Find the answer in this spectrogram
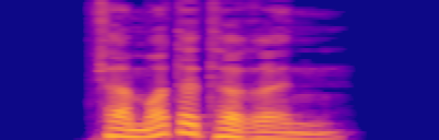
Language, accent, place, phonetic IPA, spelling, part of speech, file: German, Germany, Berlin, [fɛɐ̯ˈmɔtətəʁən], vermotteteren, adjective, De-vermotteteren.ogg
- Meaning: inflection of vermottet: 1. strong genitive masculine/neuter singular comparative degree 2. weak/mixed genitive/dative all-gender singular comparative degree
